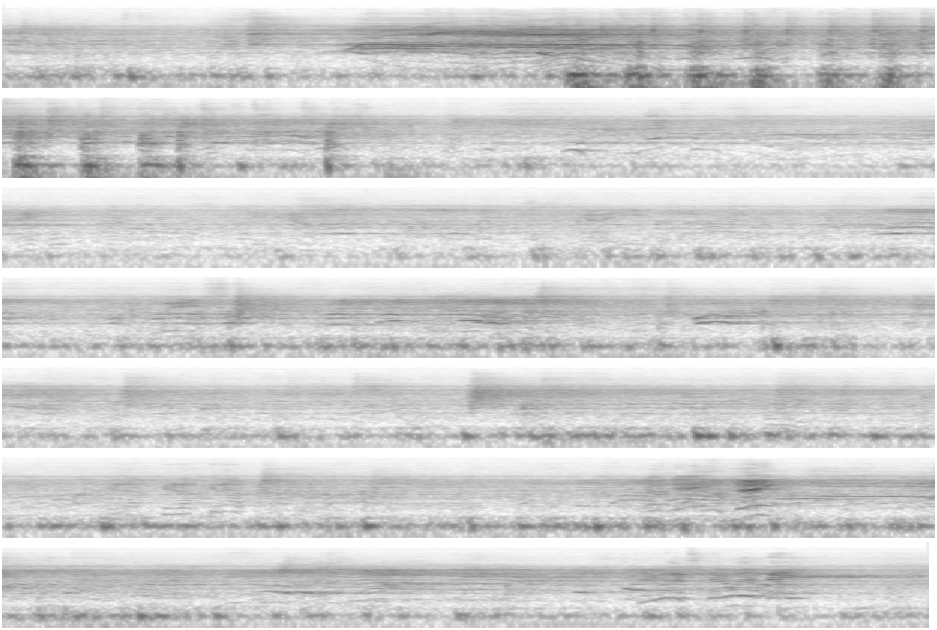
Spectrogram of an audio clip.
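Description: Indoor ice rink sounds during a youth hockey game: a steady low hum, scattered knocks and echoing children's shouts. A few seconds in comes a close burst of heavy thumps and knocks lasting a few seconds, the loudest part.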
